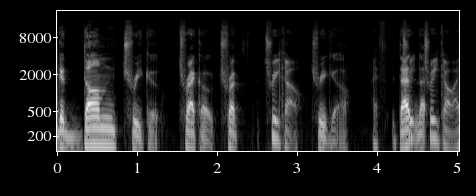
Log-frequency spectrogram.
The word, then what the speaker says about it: Trico: a dumb like a dumb treku trekko truck trico trico that's the trico i think that's what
